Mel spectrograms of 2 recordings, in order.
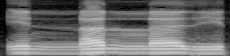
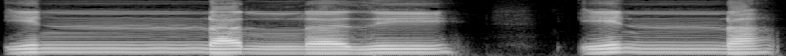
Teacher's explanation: Pada bacaan inna di sini ada huruf nun yang berharakat tasydid. Maka cara membacanya itu kita menahan suara nunnya. Suara nunnya kita tahan dulu baru dibaca. Jangan langsung innalladzi tapi tahan dulu dua ketukan. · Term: ghunah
